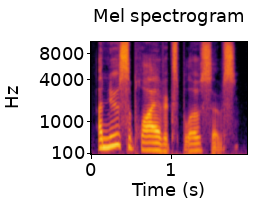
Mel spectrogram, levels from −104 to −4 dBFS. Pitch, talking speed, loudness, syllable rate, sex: 185 Hz, 155 wpm, -20 LUFS, 5.4 syllables/s, female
